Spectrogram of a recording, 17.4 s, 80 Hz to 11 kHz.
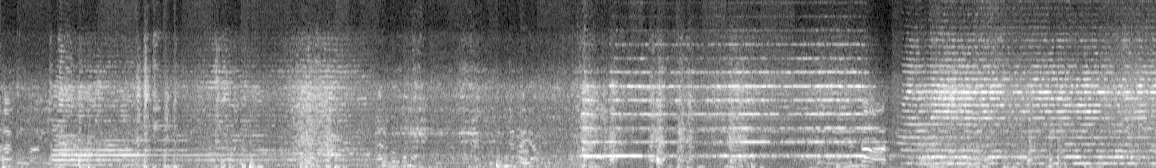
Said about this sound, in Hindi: सामने से आने वाली है ट्रेन नंबर 12333 हावड़ा प्रयागराज बाग विभूति एक्सप्रेस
